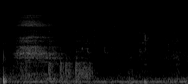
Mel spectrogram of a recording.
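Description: A short, quiet pour of fizzy beer from a crowler can, a bright hissing splash for the first moment that tapers into soft foamy crackle, with no one speaking.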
